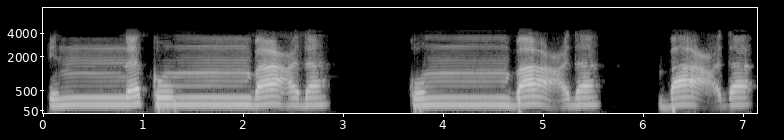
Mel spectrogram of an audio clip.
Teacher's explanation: تو انکم بعد، کم بعد، بعد عین جو ہے بینیہ ہے، اس لیے اس کو تھوڑا سا کھینچتے، ہلکا سا لمبا کر کے پڑھتے ہیں،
